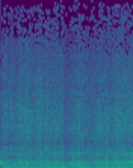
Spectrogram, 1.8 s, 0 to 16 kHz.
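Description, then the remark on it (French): A six-cylinder BMW touring motorcycle engine drones steadily as the rider shifts gears with the quickshifter, a constant low rumble with a humming tone and some wind rush, and no clear gear change stands out. “Là, le shifter, on aurait pu sûrement avoir mieux, surtout qu'un 6 cylindres, c'est quand même connu pour une certaine onctuosité visiblement, BMW n'a pas travaillé sur ce point-là”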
